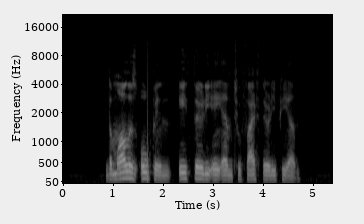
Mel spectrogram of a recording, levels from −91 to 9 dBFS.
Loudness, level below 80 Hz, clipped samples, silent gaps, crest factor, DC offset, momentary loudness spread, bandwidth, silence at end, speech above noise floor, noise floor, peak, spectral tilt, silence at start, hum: -44 LUFS; -82 dBFS; under 0.1%; none; 20 dB; under 0.1%; 10 LU; 12 kHz; 0.65 s; 45 dB; -89 dBFS; -26 dBFS; -7.5 dB/octave; 0.85 s; none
